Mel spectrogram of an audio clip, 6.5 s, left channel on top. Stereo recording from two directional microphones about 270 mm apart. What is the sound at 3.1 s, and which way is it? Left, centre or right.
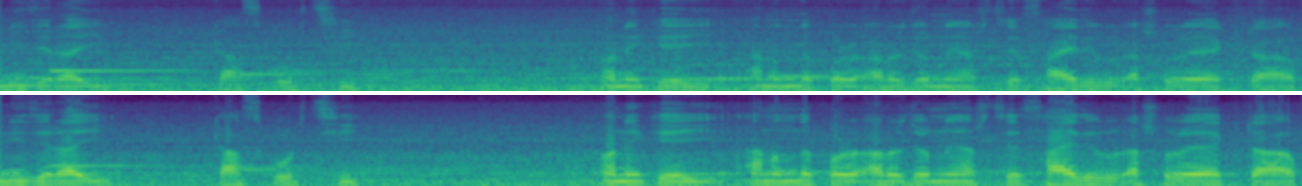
Speech, centre.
